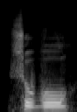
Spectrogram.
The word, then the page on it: subu: Apatani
